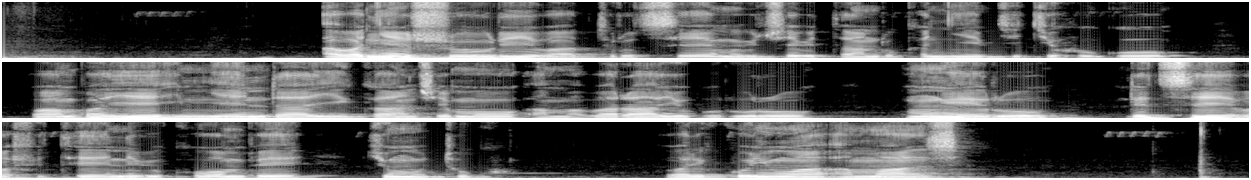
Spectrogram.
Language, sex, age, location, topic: Kinyarwanda, male, 18-24, Huye, health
